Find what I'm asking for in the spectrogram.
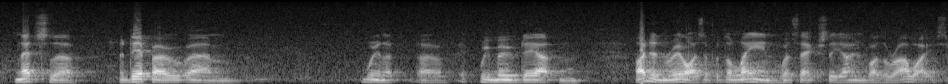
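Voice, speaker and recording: With long, frequent pauses and big swings in loudness, a man speaks in a fairly low pitch and monotone, flat intonation amid audible room echo and noticeable background noise. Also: moderate pace. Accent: New Zealand. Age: 80s+. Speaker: business owner. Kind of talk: casual chat.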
